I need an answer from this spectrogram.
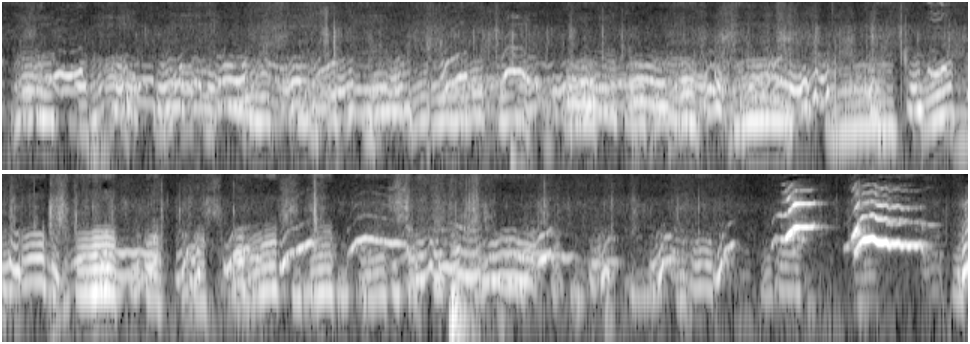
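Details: Giant Schnauzer puppies aged two weeks whimper and squeal together in a continuous, busy chorus of wavering cries, ending with a few louder, thin, high-pitched yelps.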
